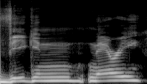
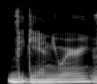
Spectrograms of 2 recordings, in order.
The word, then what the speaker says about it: Veganuary: Veganary. – Veganuary. – Veganuary. I hate that. Sales slump for meat alternatives. Laugh out loud. That makes me so happy. So we talked about it a while ago, Veganuary,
